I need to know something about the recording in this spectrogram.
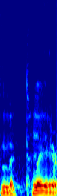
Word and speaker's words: Leclerc: I said Leclerc. It's Leclerc, really, is how you pronounce it.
